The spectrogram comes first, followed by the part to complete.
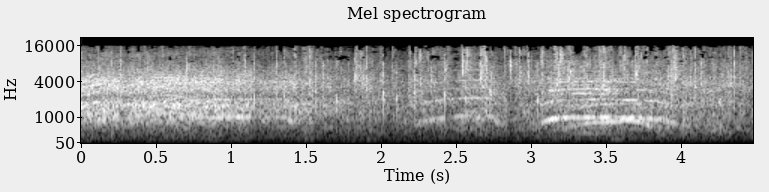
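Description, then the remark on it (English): Steady, dense applause from a crowd voting by cheer between a week in Belfast and one at the Edinburgh Festival fills the whole stretch, with high whooping cheers rising above the clapping in the second half. “And now are you cheering?”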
